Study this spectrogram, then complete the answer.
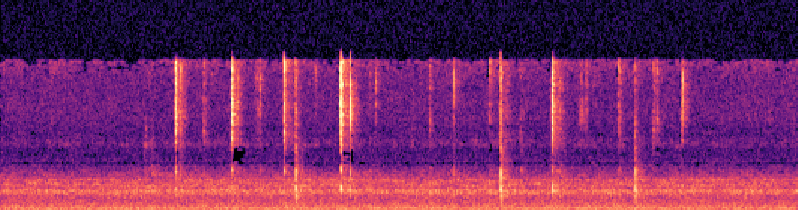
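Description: Keys click softly on a laptop keyboard.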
